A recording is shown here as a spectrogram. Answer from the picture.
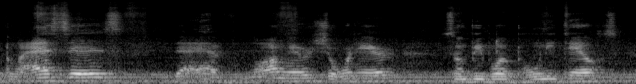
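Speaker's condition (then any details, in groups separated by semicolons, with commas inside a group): Cerebral palsy; needs substantial care assistance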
